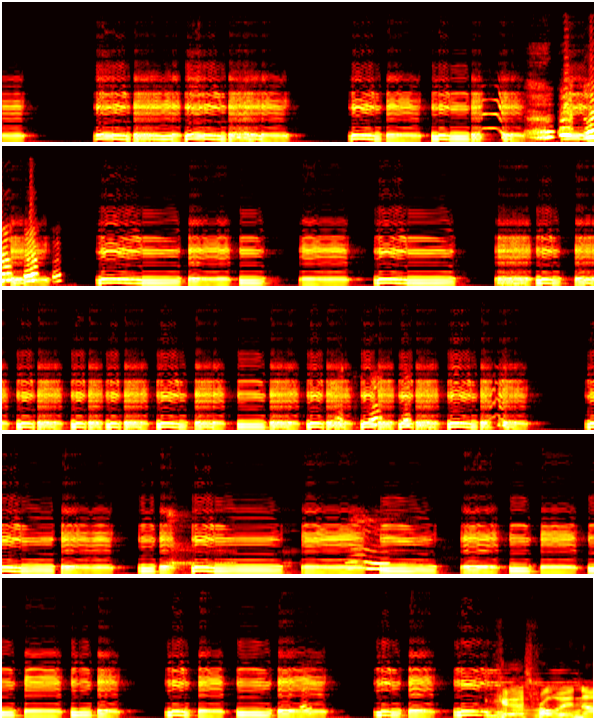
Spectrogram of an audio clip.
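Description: A squeezed rubber chicken honks out a cover of a song, its loud, close squawking notes shaped into rhythmic melodic phrases with brief pauses between them.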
